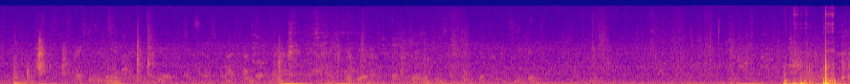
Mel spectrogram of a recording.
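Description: An audience murmurs quietly.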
